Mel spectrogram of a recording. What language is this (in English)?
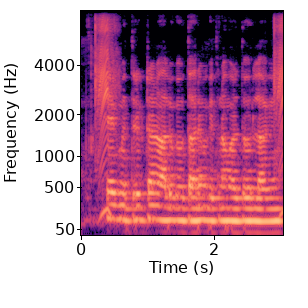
Bhojpuri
